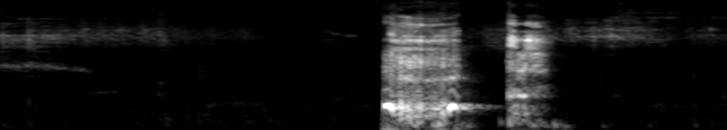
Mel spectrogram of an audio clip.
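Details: Two short, dry coughs close together in a quiet room from a person who is ill, recorded while playing a video game.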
